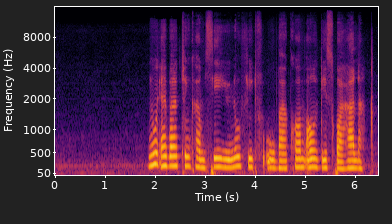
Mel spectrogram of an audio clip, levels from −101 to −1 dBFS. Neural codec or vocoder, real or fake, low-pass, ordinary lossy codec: codec, 32 kHz, 1.9 kbps, SNAC; fake; 14.4 kHz; none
